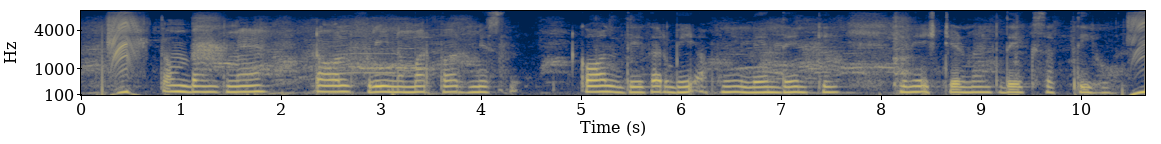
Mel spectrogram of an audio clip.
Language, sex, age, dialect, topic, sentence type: Hindi, female, 25-30, Kanauji Braj Bhasha, banking, statement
